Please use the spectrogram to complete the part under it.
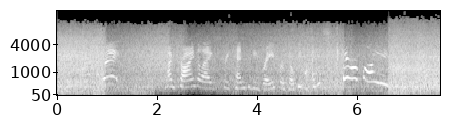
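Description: A middle-aged woman talks animatedly close by.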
